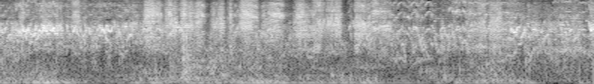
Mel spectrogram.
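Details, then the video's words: Budgerigars in an aviary colony, short burst of high squeaky chirps and rasping chatter from several birds, with a brief whistled note at the start. "Budgies chirping sounds"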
